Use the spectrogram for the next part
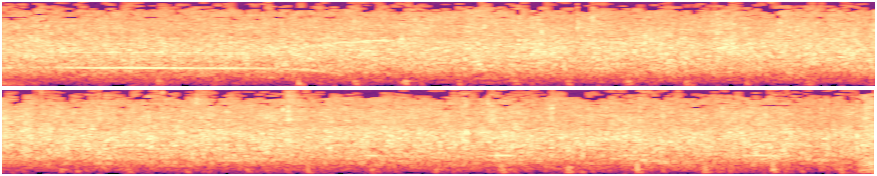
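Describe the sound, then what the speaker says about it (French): At a political gathering an audience applauds, a fairly faint, steady wash of many hands clapping that continues without a break, heard from some distance and with no talk over it. "je crois qu'on peut les applaudir encore, nos amis"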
